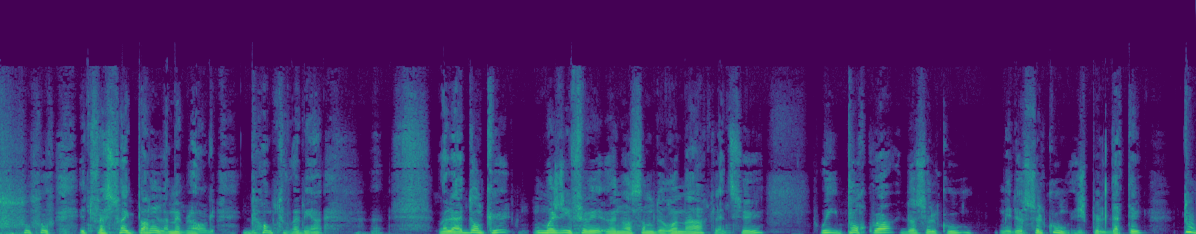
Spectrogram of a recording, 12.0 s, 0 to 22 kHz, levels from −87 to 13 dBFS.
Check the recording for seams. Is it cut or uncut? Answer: uncut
